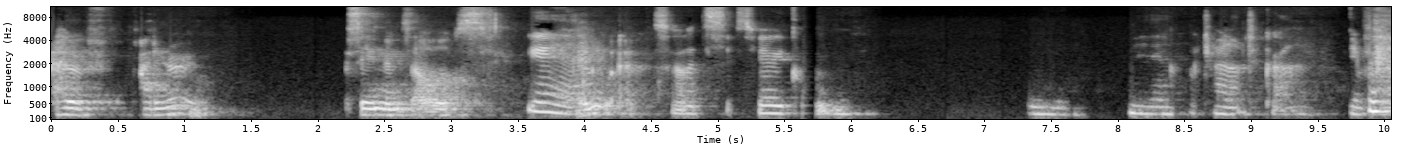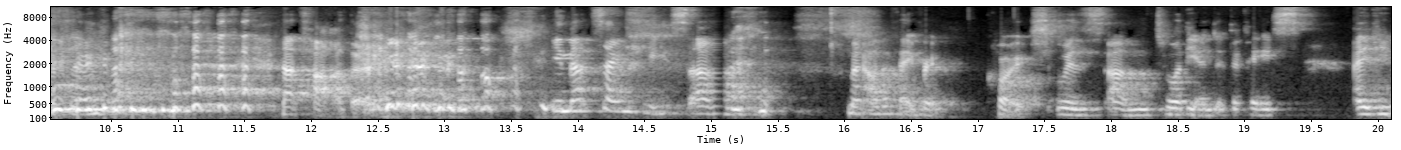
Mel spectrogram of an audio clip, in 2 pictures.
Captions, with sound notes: have, I don't know, seen themselves anywhere. - So that's, it's very cool. But try not to cry, in front of them. (both laughs) - That's hard though. (laughter continues) In that same piece, my other favorite quote was toward the end of the face.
